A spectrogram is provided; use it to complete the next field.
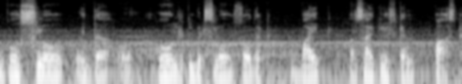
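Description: Noticeable background noise sits behind a woman speaking. Her pitch is very deep and low, and her pace is fairly slow. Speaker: driving instructor. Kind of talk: driving commentary tutorial. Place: car.

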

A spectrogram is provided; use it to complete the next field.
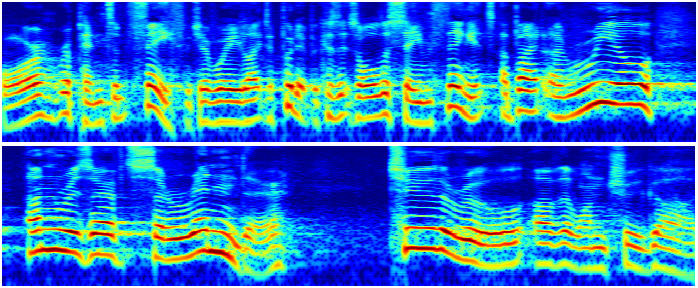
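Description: The man's tone is dark and mellow, with very wide pitch swings. He keeps a moderate pace over a quiet background. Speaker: preacher. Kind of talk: sermon. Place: church. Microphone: headset.

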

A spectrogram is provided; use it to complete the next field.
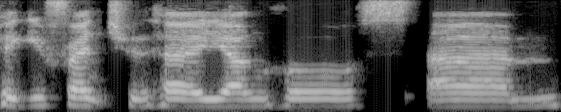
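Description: A woman's monotone, flat intonation against a quiet background. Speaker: guest. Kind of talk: interview answer. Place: home room. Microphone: video call.

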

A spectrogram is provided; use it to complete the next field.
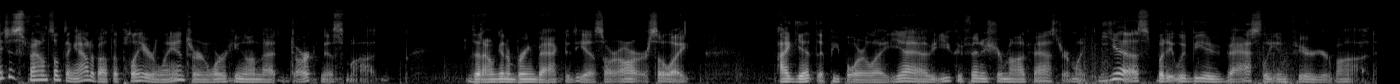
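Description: At a moderate pace, a man speaks at a medium pitch with ordinary pitch variation, vocal fry and a nasal sound.

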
